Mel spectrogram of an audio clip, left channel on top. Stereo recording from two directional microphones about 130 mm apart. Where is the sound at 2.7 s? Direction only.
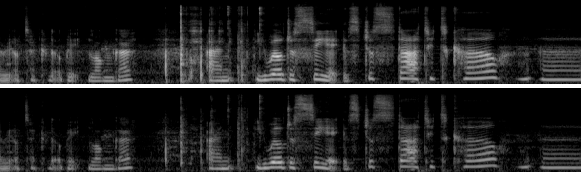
45° right (ahead or behind).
